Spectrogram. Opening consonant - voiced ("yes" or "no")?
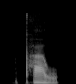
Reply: no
